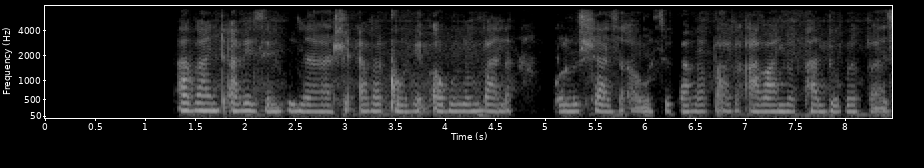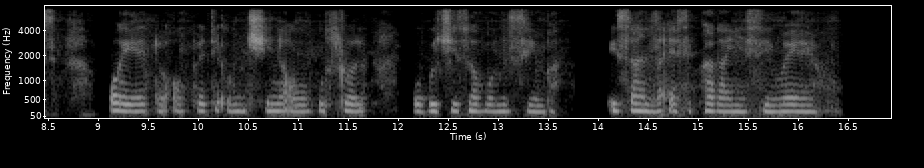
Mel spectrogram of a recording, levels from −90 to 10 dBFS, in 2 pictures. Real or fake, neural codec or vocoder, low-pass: fake; codec, 24 kHz, 3 kbps, HILCodec; 7.2 kHz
